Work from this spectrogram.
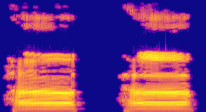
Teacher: ये आप अक्स उल हलक जो है यानी सीने की तरफ जो हलक होता है वहां से आपने अदा करना है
